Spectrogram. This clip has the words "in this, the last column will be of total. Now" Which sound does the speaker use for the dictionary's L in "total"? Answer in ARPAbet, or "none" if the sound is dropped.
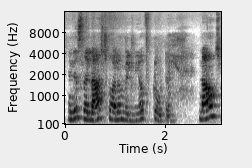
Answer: N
